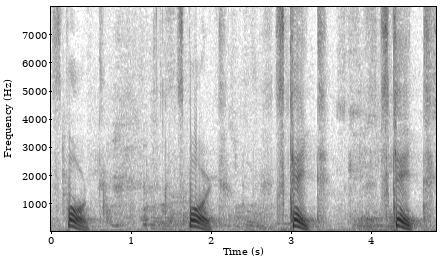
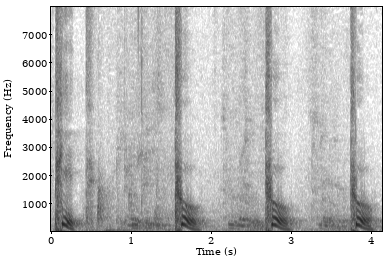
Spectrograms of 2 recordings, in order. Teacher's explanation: t tiene una variante sin aspiración otra variante con aspiración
